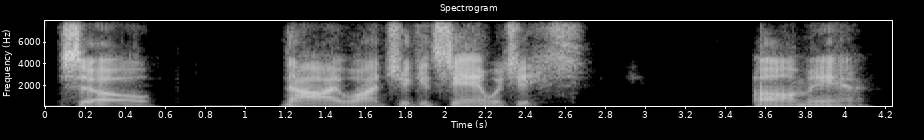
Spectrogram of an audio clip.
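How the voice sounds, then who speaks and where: Bright-voiced man rambling on livestream. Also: medium pitch, animated, slow pace. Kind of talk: casual livestream chat.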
